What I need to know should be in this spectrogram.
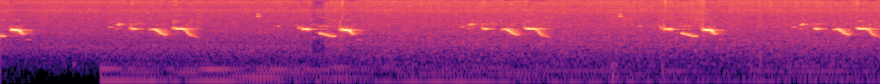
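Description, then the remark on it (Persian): A golden oriole sings clear, fluting whistled phrases, repeated in short bursts every second or so over a faint low rumble, distinct, with no voices. “یا پرنده دیگه ای که پری شاهرخ نام داره.”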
